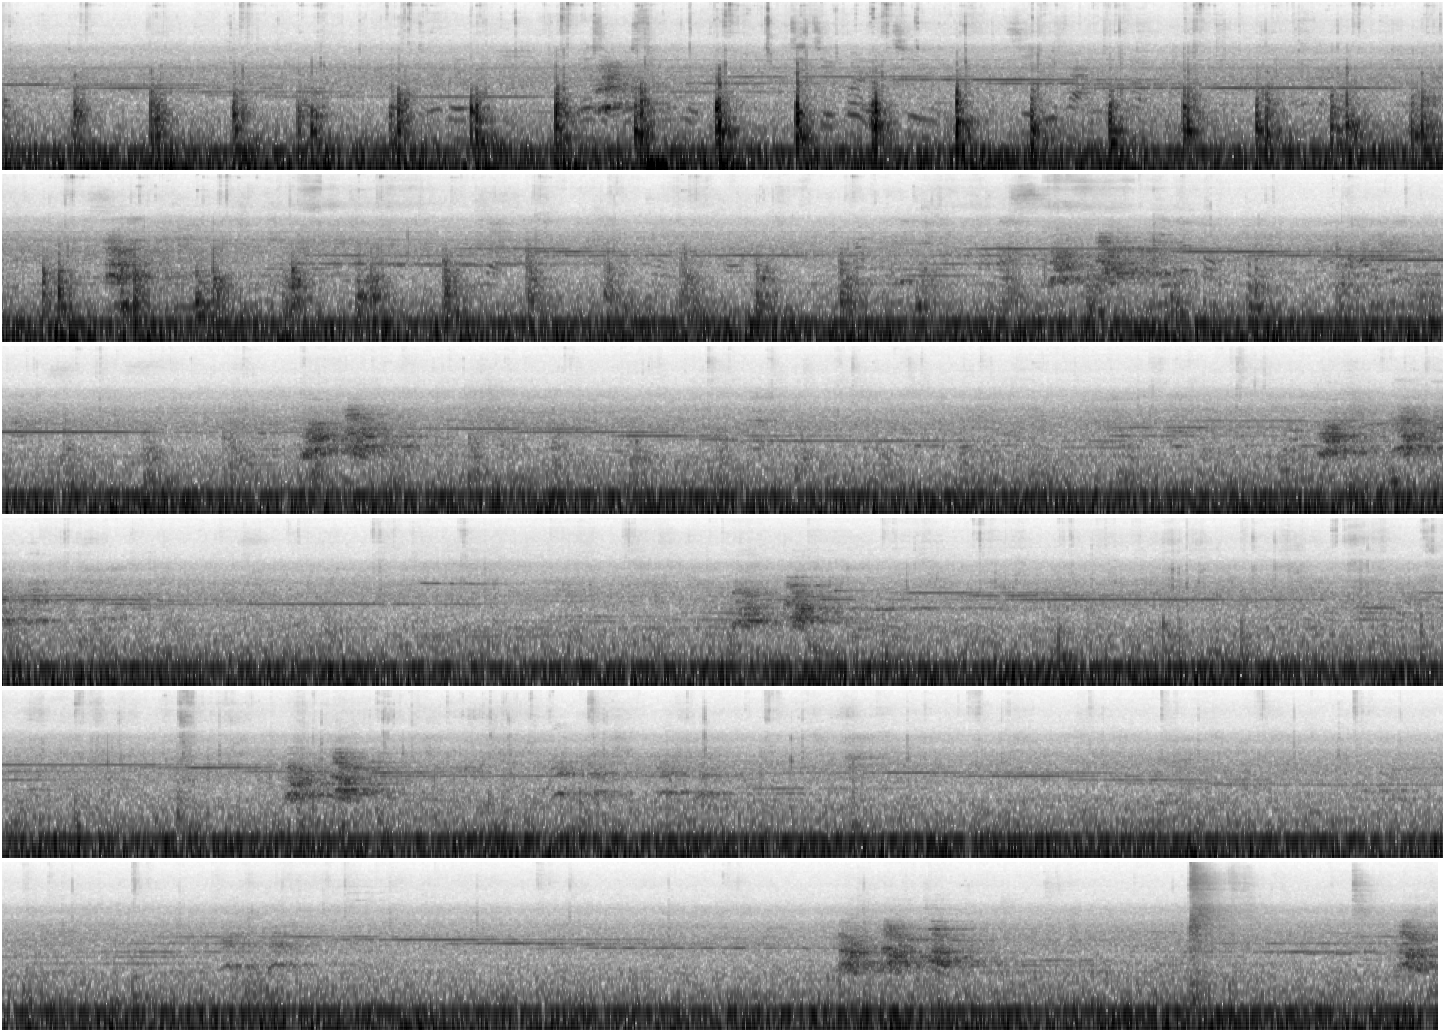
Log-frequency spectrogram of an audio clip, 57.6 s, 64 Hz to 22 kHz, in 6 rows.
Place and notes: Taitung City, Taiwan - soundwalk
Walking on abandoned railroad tracks, Currently pedestrian trails, Dogs barking, Garbage truck music, Bicycle Sound, People walking, Binaural recordings, Zoom H4n+ Soundman OKM II ( SoundMap2014016 -21)
Taitung City, Taitung County, Taiwan, 16 January 2014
